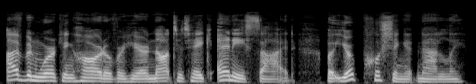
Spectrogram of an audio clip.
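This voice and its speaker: A woman voicing a calm, firm older grandmother who speaks in a measured, steady way. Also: low-pitched, dry recording, clean studio sound, natural voice.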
